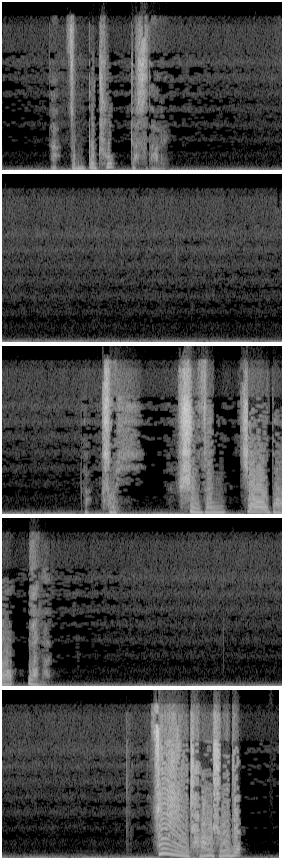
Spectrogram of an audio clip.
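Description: An elderly man speaks calmly into a close microphone, with long pauses.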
